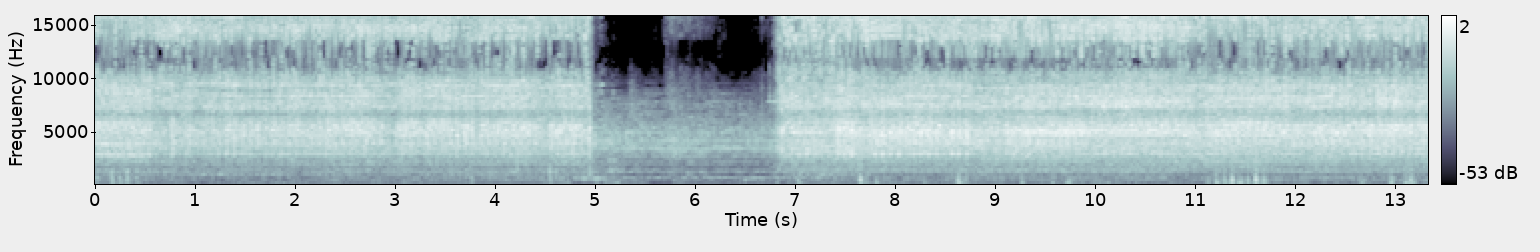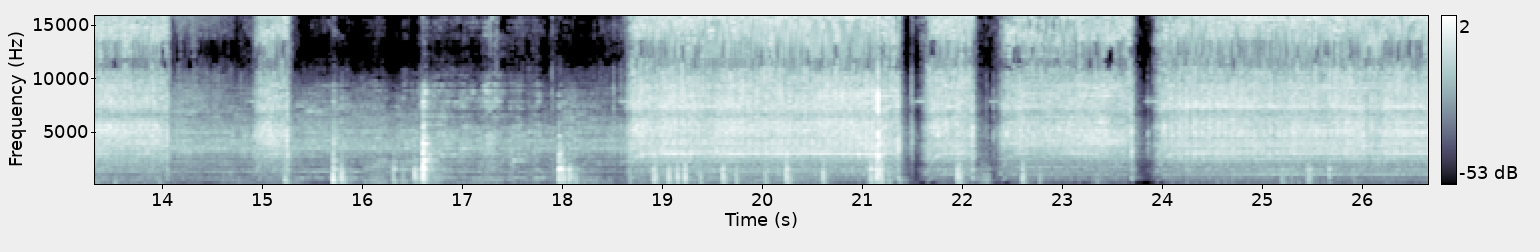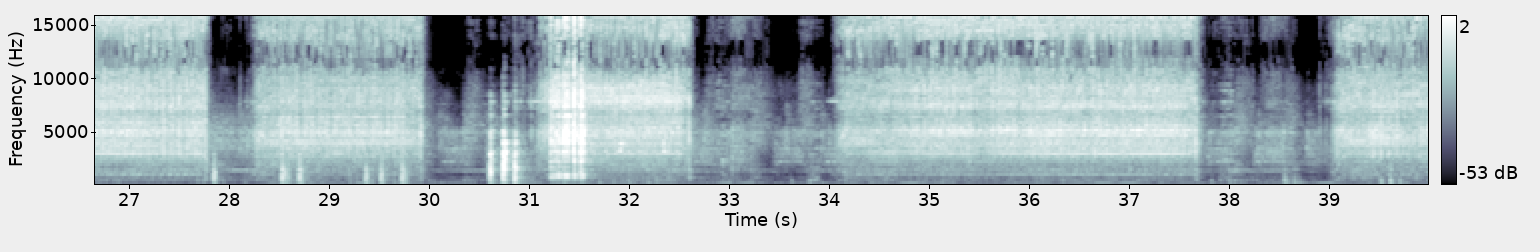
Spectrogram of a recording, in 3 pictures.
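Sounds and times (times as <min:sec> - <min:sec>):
handheld power tool motor: 0:00.0 - 0:30.0, 0:30.6 - 0:39.9.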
